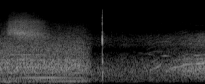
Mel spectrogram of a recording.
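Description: Ballpark crowd noise that cuts off about a second in. A single sharp crack of a wooden bat driving a pitch for a home run follows, with the crowd noise starting to rise again after it.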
